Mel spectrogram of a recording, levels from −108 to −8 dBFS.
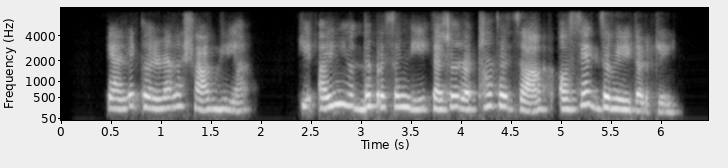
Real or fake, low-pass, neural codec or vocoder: fake; 7.2 kHz; codec, 16 kHz, 1 kbps, FreqCodec, smaller model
